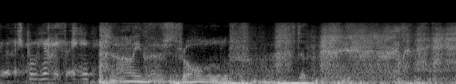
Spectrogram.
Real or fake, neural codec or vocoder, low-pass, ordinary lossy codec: fake; codec, 16 kHz, 1 kbps, X-Codec, HuBERT features, trained on LibriSpeech; 7.2 kHz; none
